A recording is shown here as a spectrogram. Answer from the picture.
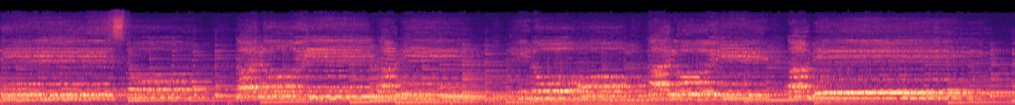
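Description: Church choir of mostly women's voices singing a slow hymn of the Mass, holding long notes that move step by step.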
